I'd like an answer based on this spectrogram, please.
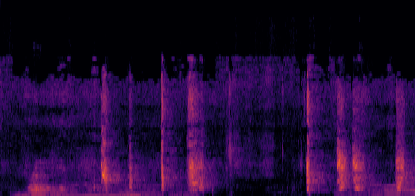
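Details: A house cat pesters its owners with one long meow that swoops down and then holds a level, plaintive tone for over a second, followed by quieter broken mews and scattered room noises.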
